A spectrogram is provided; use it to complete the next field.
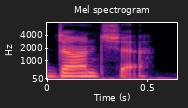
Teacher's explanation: When a word ends in a T or a D sound, and the immediate next word starts with a U or a your, the tongue is forced to move rapidly from the alveolar ridge, that's the hard bump right behind your top teeth, to the roof of your mouth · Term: palatalization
